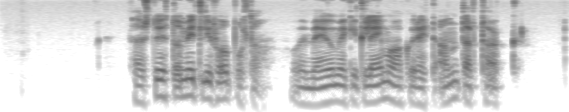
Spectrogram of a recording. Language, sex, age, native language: Icelandic, male, 50-59, Icelandic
